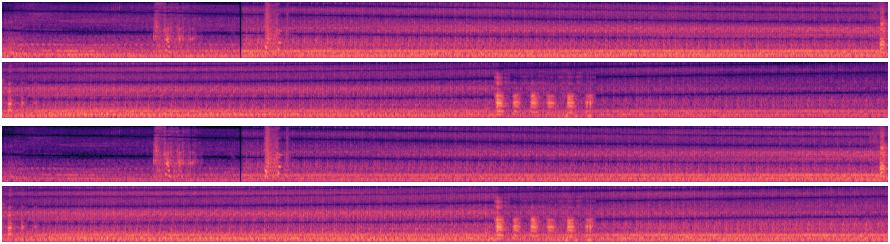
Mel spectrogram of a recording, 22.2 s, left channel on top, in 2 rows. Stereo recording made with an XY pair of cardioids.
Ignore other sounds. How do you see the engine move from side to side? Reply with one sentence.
You can hear the engine go from the left side to the right.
